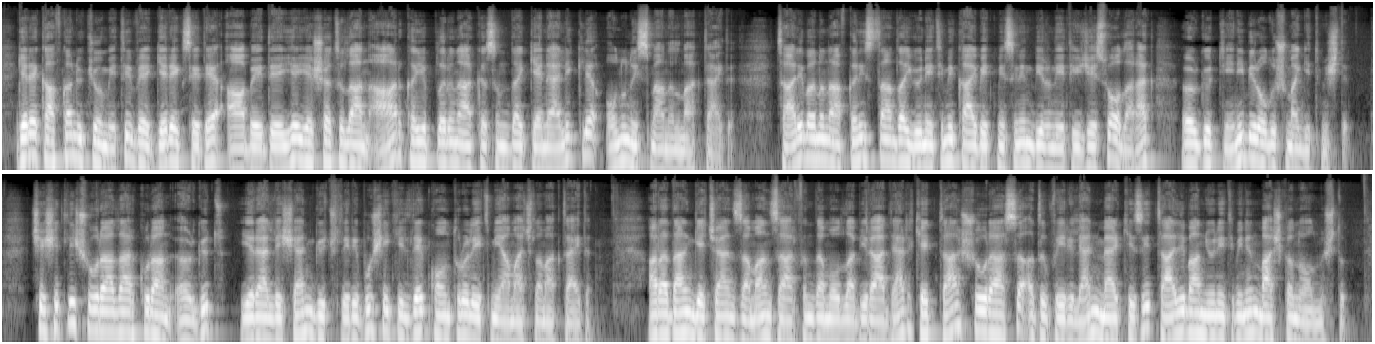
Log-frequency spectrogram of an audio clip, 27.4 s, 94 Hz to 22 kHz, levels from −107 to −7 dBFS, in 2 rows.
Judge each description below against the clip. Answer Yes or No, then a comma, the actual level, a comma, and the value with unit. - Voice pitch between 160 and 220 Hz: No, low, 110 Hz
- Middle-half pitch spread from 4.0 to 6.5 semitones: No, average, 3.6 semitones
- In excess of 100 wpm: Yes, average, 115 wpm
